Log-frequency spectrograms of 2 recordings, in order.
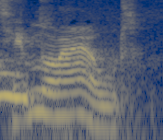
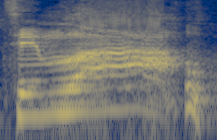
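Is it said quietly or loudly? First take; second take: quietly; loudly. First: It is said at a normal, quieter volume. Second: It is said very loudly.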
